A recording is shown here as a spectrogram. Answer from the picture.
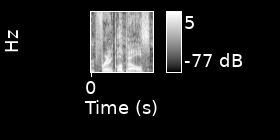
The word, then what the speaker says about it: Lapelles: Frank Lapels. – Frank Lapels. We got Penny Longmaster and Frank Lapels. – He has a habit. – But it's spelled LAPELLES. – Great. – It's a French name.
